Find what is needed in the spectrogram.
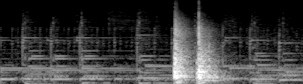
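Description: A large two-by-four-foot sheet of MDF set down flat on a wooden workbench: two loud knocks about a fifth of a second apart, over background music with a steady beat.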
